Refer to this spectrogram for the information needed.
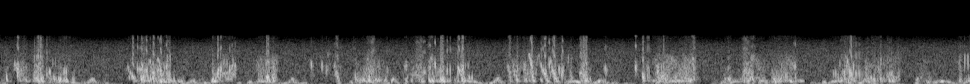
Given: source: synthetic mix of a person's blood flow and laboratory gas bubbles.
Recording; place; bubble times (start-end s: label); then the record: Doppler ultrasound of blood flow; precordium
0.04-0.78 s: bubbles
1.24-1.86 s: bubbles
2.08-2.38 s: bubbles
2.55-2.80 s: bubbles
3.08-3.17 s: bubbles
3.19-3.43 s: bubbles
3.52-3.90 s: bubbles
4.02-4.76 s: bubbles
5.06-5.93 s: bubbles
6.03-6.10 s: bubbles
6.33-7.04 s: bubbles
7.23-7.34 s: bubbles
7.38-8.05 s: bubbles
8.30-9.01 s: bubbles
9.15-9.33 s: bubbles
9.57-9.71 s: bubbles
From the record:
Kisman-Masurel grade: 444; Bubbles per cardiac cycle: continuous sound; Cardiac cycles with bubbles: 100%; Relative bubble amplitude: maximal (0.775 to 0.999); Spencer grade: 4 (maximum detectable bubble signal sounding continuously throughout systole and diastole of every cardiac period, and overriding the amplitude of the normal cardiac signals); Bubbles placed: only in the low amplitude regions of the cardiac cycle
